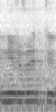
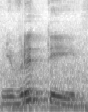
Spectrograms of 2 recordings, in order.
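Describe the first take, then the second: First: An extra r sound comes before the v. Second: No r sound comes before the v. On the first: The speaker calls it wrong. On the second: The speaker calls it right.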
